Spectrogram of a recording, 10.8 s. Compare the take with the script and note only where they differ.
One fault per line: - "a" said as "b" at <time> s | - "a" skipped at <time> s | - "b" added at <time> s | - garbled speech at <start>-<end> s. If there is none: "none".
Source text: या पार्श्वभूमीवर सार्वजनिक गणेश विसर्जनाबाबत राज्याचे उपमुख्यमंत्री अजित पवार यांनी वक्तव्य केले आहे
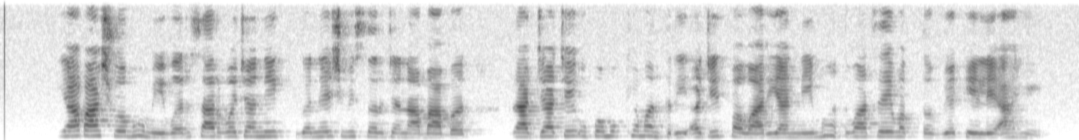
- "महत्त्वाचे" added at 8.2 s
